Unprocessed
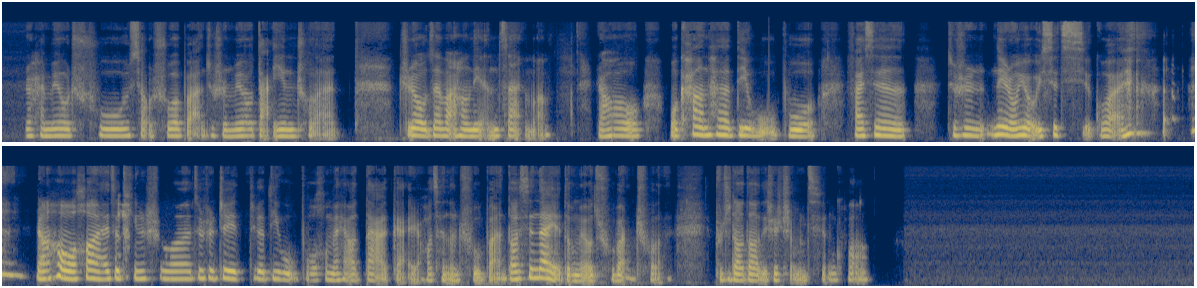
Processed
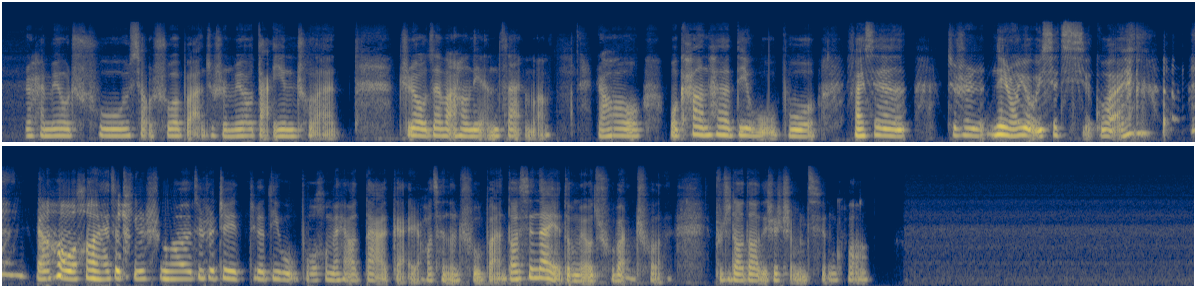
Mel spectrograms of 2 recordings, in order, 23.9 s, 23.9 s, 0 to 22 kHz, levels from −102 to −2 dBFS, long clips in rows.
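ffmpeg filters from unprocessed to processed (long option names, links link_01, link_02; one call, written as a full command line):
ffmpeg -i in.wav -filter_complex "[0:a]asettb=1/sr,asplit=3[link_01][link_02][link_03];[link_01]atrim=end=4.744[link_04];[link_02]atrim=start=4.74:end=5.42,asetpts=PTS-STARTPTS,afade=type=in:duration=0.004:curve=qsin,afade=type=out:start_time=0.676:duration=0.004:curve=qsin,highshelf=frequency=5700:gain=-11[link_05];[link_03]atrim=start=5.416[link_06];[link_04][link_05]acrossfade=duration=0.004:curve1=hsin:curve2=qsin[link_07];[link_07][link_06]acrossfade=duration=0.004:curve1=qsin:curve2=hsin,asplit=3[link_08][link_09][link_10];[link_08]afade=type=out:start_time=8.24:duration=0.02[link_11];[link_09]aphaser=in_gain=1:out_gain=1:delay=3.3:decay=0.57:speed=1.4:type=triangular,afade=type=in:start_time=8.24:duration=0.02,afade=type=out:start_time=14.13:duration=0.02[link_12];[link_10]afade=type=in:start_time=14.13:duration=0.02[link_13];[link_11][link_12][link_13]amix=inputs=3:normalize=0,lowpass=frequency=7400:width=0.5412,lowpass=frequency=7400:width=1.3066,bandreject=frequency=4900:width=19,volume=-2.5dB" out.wav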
